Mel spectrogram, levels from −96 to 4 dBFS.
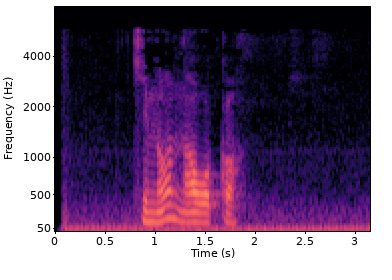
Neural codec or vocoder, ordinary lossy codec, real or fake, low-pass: none; MP3, 24 kbps; real; 7.2 kHz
